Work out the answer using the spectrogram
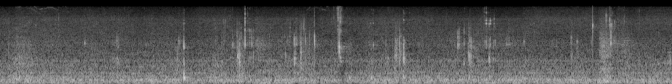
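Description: Chewing soft chocolate-filled pandesal bread, with many small mouth clicks scattered irregularly throughout.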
